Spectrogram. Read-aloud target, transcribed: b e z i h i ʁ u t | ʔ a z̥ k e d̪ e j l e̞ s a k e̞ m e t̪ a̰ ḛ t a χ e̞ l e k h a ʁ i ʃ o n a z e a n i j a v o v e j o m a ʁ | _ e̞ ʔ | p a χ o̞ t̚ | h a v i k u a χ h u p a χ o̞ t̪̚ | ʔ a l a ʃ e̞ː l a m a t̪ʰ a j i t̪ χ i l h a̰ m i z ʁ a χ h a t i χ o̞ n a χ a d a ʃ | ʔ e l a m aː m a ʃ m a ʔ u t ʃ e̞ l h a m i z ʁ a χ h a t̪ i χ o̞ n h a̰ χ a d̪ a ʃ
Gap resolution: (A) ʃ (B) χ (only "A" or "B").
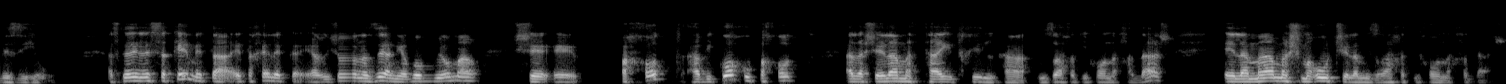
A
